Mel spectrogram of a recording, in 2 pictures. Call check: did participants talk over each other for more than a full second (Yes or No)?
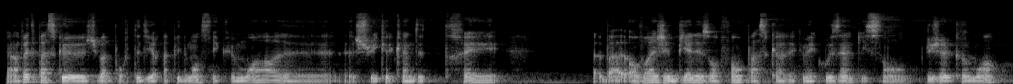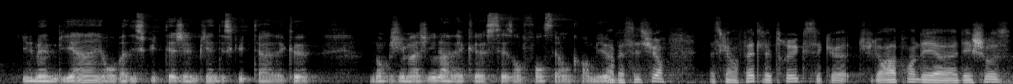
No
